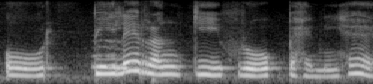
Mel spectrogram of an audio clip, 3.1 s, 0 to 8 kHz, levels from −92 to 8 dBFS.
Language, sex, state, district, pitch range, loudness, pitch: Hindi, female, Himachal Pradesh, Shimla, 210-245 Hz, -14 LUFS, 220 Hz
